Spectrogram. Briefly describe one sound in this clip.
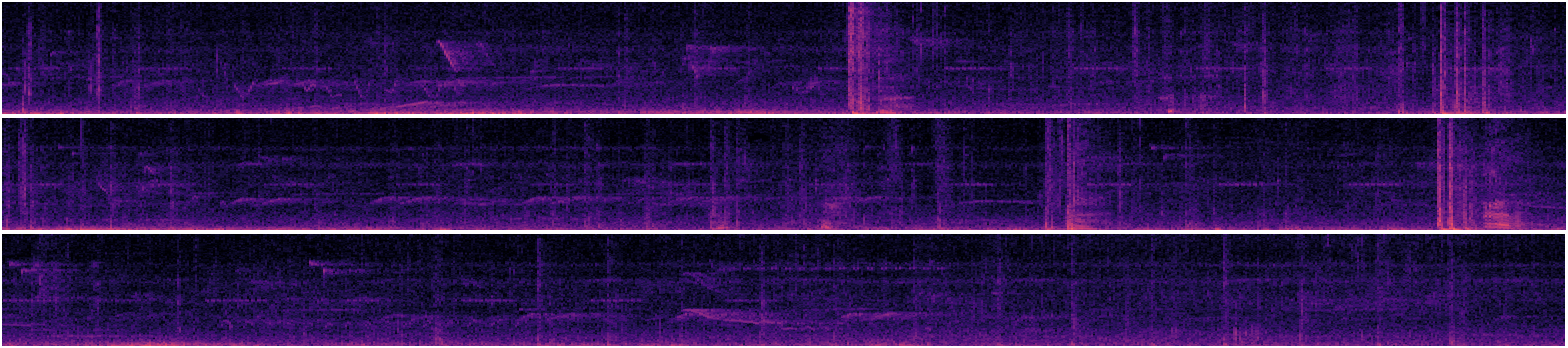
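Footsteps fall on stone.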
